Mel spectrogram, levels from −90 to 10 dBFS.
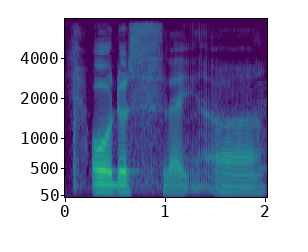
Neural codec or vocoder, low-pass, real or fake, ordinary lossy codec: none; 7.2 kHz; real; none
